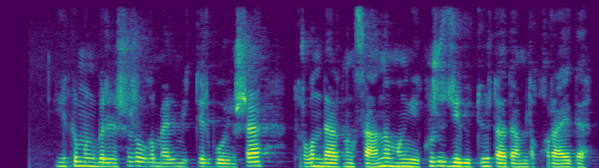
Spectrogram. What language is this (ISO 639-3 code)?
kaz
